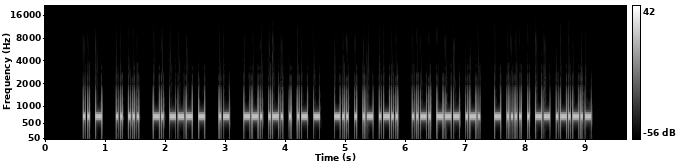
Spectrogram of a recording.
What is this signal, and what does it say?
Morse code, heard as a keyed tone, about 34 wpm, 700 Hz. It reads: IT IS NOT A GREAT DEAL FOR THEM.
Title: Sentences from Top 800 Words 35wpm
